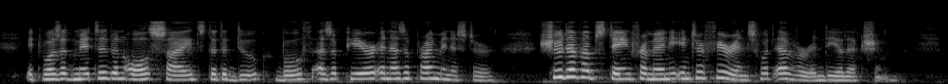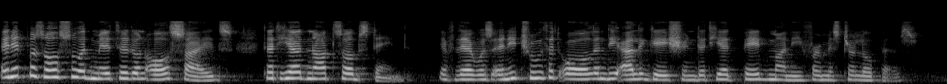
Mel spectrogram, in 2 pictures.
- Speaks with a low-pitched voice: No, high, 240 Hz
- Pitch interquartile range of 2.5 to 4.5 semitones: Yes, average, 4.0 semitones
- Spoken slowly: No, average, 190 wpm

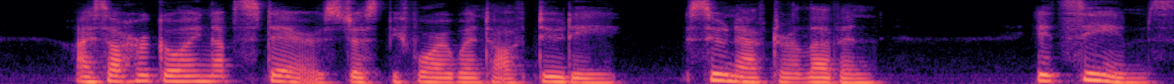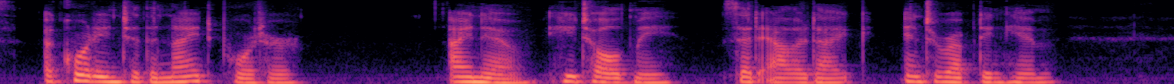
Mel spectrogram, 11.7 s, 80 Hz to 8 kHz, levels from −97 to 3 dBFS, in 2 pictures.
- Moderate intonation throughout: Yes, average, 3.1 semitones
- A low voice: No, medium, 160 Hz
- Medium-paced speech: Yes, average, 160 wpm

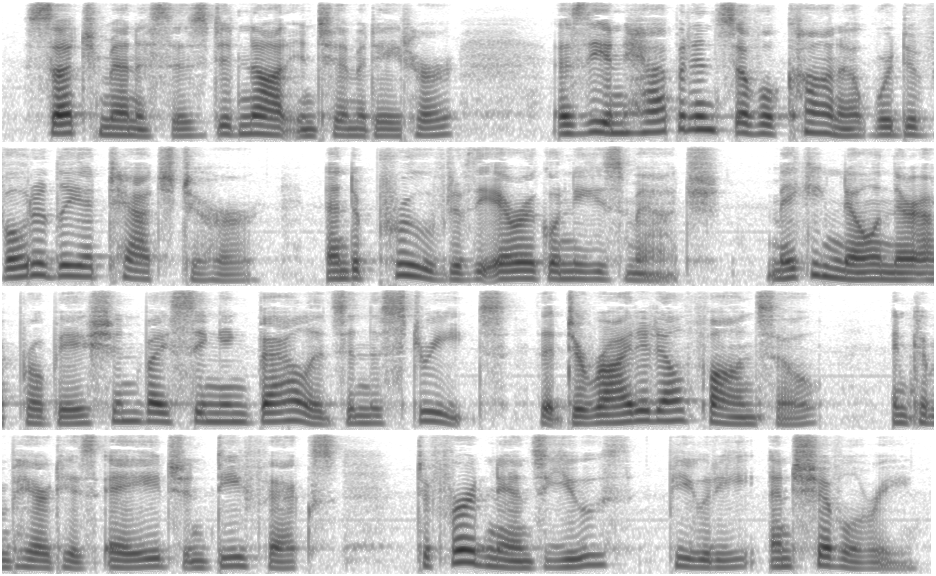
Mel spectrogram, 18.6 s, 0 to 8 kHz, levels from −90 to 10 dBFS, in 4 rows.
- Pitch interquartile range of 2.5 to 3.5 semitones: No, average, 4.6 semitones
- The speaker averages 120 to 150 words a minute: No, average, 160 wpm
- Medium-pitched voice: Yes, medium, 165 Hz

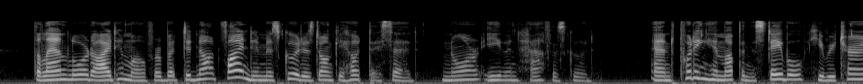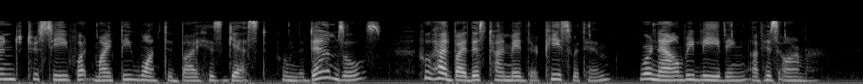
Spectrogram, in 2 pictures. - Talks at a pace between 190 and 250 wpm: Yes, average, 200 wpm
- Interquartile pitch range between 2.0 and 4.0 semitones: Yes, average, 3.5 semitones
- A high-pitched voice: Yes, high, 195 Hz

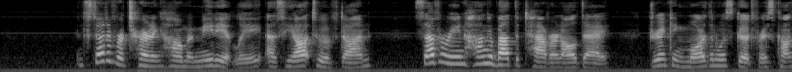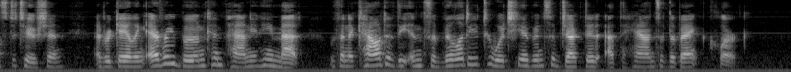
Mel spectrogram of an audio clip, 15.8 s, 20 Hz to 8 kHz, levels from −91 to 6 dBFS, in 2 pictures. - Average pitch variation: Yes, average, 4.4 semitones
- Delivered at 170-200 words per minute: Yes, average, 195 wpm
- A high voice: Yes, high, 195 Hz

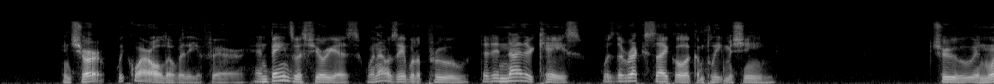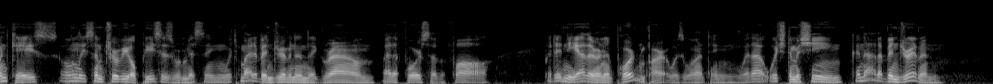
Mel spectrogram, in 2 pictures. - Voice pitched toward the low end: Yes, low, 105 Hz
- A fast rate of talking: Yes, fast, 210 wpm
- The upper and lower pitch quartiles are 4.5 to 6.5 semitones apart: Yes, average, 5.3 semitones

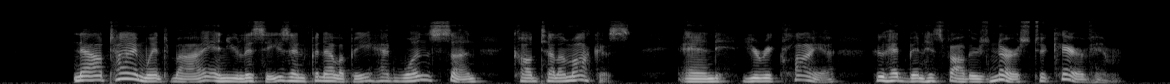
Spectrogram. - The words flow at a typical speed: No, slow, 130 wpm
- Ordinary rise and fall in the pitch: Yes, average, 4.2 semitones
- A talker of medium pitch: Yes, medium, 145 Hz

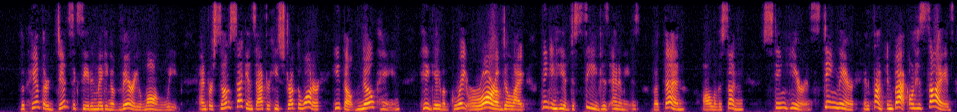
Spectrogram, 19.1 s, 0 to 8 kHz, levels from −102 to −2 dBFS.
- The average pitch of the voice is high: Yes, very high, 255 Hz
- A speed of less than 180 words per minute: Yes, average, 170 wpm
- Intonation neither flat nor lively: No, wide, 5.9 semitones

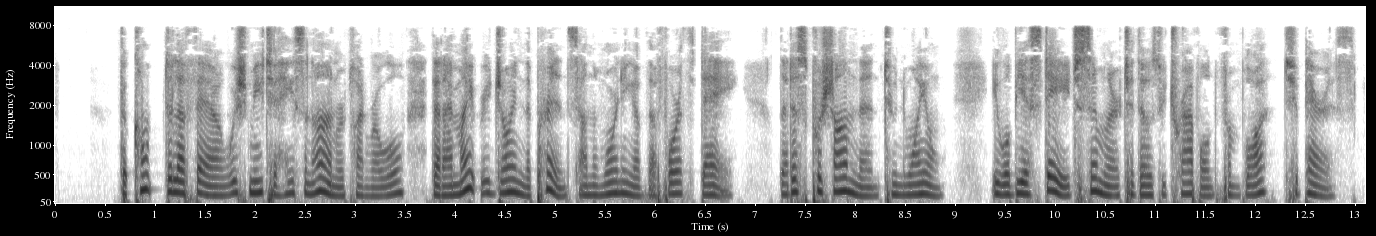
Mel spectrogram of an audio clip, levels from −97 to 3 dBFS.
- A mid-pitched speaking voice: Yes, medium, 170 Hz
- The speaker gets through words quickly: Yes, fast, 210 wpm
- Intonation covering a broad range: No, average, 4.0 semitones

